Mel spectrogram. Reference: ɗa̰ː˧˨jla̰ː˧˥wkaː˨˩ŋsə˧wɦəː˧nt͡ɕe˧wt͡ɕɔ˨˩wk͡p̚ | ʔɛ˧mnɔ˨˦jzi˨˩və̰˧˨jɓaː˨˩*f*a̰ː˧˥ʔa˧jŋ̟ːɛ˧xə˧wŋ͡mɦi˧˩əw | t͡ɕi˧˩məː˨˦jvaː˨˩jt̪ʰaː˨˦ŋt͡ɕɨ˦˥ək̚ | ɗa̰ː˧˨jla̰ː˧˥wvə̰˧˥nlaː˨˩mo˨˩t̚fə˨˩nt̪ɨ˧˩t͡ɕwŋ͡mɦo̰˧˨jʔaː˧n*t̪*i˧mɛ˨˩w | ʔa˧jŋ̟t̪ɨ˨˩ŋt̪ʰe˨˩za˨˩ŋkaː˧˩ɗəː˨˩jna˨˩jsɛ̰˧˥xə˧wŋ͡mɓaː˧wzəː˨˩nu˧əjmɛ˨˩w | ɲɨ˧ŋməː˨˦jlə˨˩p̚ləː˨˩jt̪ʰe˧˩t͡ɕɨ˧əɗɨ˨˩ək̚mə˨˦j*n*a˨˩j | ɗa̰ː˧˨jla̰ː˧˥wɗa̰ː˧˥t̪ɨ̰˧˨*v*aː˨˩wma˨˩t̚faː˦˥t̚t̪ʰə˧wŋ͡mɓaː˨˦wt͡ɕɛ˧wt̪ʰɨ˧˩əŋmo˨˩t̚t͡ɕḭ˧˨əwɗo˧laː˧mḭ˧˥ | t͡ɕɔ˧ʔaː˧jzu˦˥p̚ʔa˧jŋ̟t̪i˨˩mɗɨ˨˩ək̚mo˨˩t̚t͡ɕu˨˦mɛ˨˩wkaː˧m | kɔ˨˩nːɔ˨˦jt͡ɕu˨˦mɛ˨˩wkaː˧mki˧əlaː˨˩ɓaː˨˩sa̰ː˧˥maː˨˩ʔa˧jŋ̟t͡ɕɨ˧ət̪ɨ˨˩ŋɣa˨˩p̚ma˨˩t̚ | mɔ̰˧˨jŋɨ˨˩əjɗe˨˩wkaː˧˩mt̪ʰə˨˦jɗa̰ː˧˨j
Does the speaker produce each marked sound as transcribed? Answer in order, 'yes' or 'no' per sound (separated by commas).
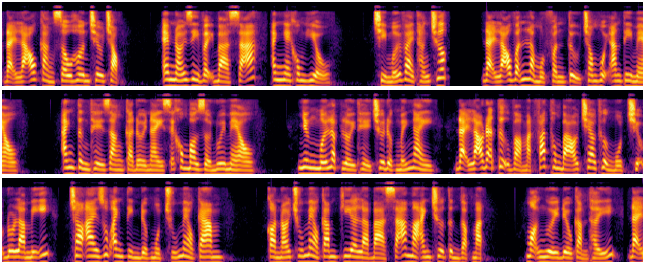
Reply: no, yes, no, yes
